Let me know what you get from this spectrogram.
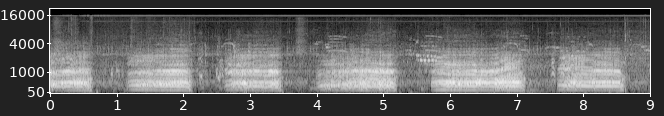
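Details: Young brown bear in Alaska, eager for a fish, repeats long, steady, nasal bawling cries about every one and a half seconds, each a rich harmonic wail, with brief quiet gaps between.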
